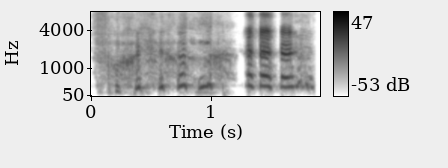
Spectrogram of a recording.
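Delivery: sudden high cackle; high burst of laughter. Real, not acted. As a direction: break into a squealing laugh. Laughing at the Boss Baby caption.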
